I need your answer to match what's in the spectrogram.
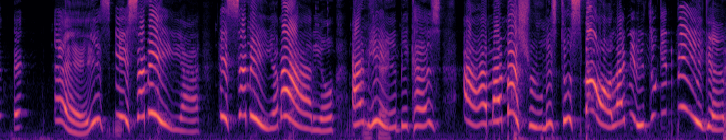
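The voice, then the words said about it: Mario video game character voice. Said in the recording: “hear your Mario impression”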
